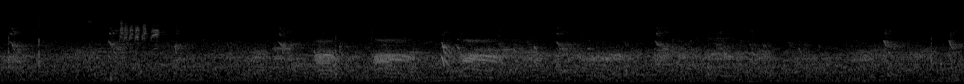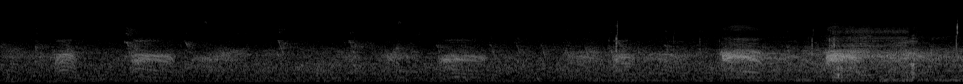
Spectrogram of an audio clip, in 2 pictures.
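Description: Birds calling: many short repeated calls, roughly a second apart, over a faint steady hiss, getting louder near the end.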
